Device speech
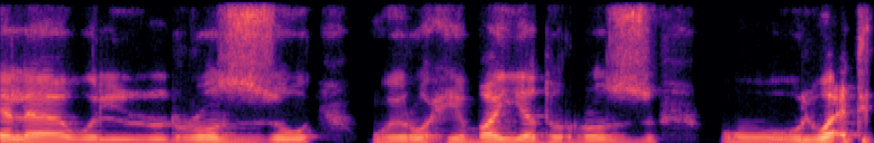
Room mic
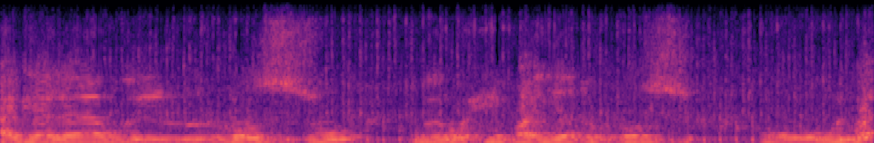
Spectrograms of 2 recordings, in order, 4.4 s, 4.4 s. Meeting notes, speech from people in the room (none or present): none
